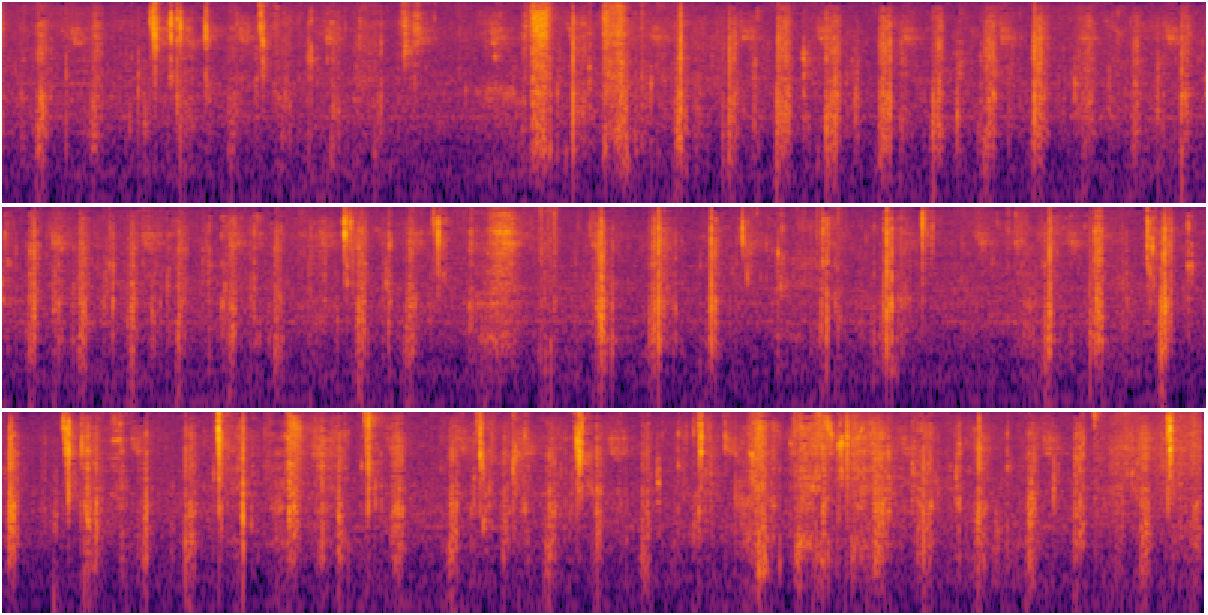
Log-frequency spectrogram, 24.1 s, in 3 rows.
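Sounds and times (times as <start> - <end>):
wet clicking chewing: 0.0 - 24.0.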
